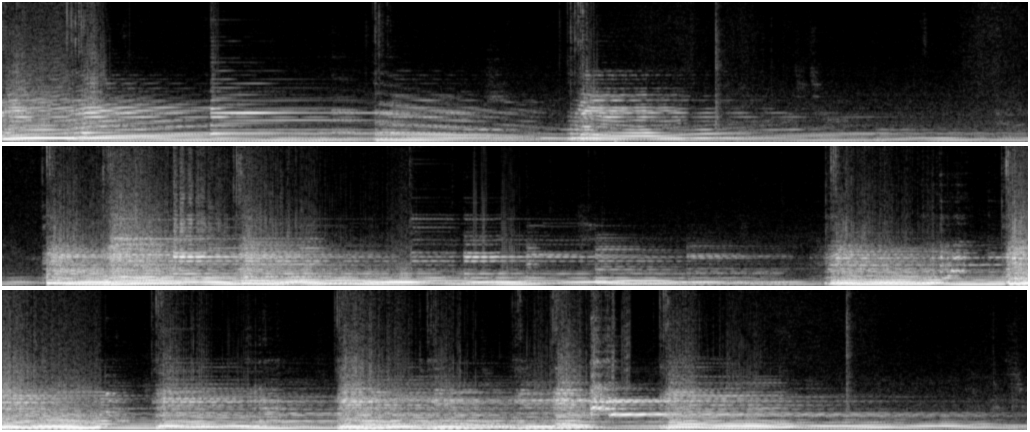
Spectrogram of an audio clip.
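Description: A custom-built B.C. Rich electric guitar plays loud, heavily distorted chords and riffs through an amplifier's main channel, with sustained ringing notes, brief pauses and a sharper, busier passage in the second half; no talking.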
